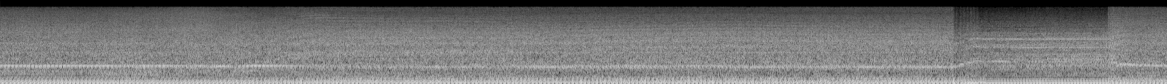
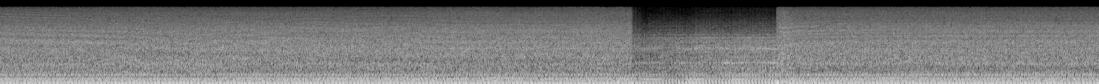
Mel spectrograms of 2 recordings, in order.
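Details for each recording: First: Honda GX390 13 hp driving 21-litre pressure washer pump: steady single-cylinder drone that dips in speed and roughens when trigger pulled; engine struggles and bogs under load. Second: Briggs & Stratton XR2100 14 hp driving 21-litre pressure washer pump, easy start: steady loud single-cylinder thrum holding speed without dipping when trigger pulled; healthy under load.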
